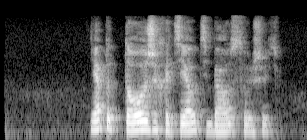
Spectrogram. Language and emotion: Russian, neutral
